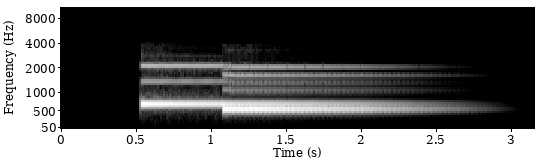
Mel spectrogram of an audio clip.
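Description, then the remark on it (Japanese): A two-tone intercom doorbell chime as someone presses the intercom button at a door: a bright ding followed by a lower dong, ringing out clearly and fading smoothly over about two seconds with no voices. “インターホンを押すから静かにして。”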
